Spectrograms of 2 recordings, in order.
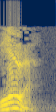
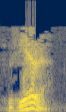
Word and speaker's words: Vera: V-E-R-A. – Oh, you mean Vera. The name is pronounced Vera, not Vera, as in Vera was here.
